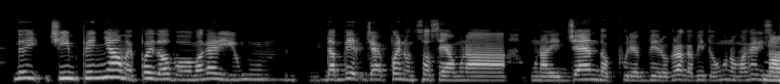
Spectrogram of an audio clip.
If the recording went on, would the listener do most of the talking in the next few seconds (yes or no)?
yes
